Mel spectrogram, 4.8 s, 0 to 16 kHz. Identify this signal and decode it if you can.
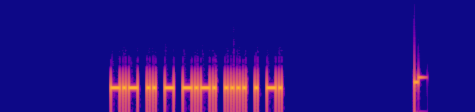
Morse code, heard as a keyed tone, about 40 wpm, 700 Hz. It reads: KITCHEN
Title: Top 1251-1500 Words 40wpm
